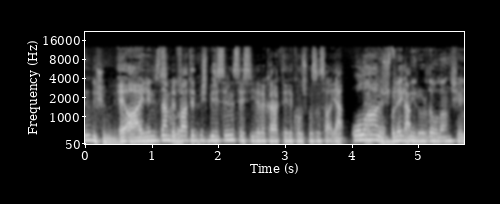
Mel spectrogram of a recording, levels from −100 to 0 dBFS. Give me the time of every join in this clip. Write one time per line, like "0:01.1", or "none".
none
